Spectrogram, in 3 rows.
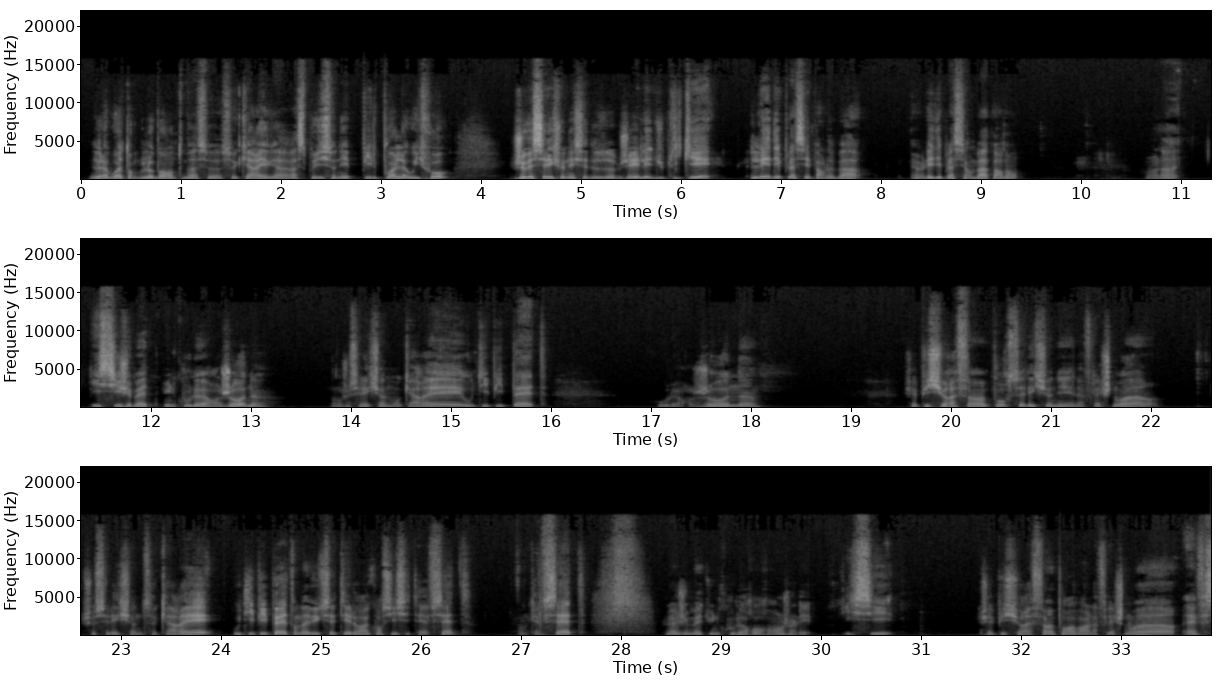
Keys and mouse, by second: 2.3 click, 3.2-3.8 middle drag, 4.4 shift+click, 6.0 ctrl+d, 7.3-9.0 drag, 9.1 click, 9.6-10.2 drag, 10.3 ctrl+z, 10.8 ctrl+click, 15.2 click, 17.5 click, 19.8 F1, 22.5 click, 27.2 F7, 30.1 click, 31.6 F1, 32.5 click, 33.8 F7.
